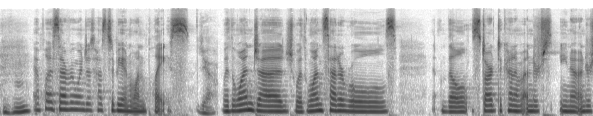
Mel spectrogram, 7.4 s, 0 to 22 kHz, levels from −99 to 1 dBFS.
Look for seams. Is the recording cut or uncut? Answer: cut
